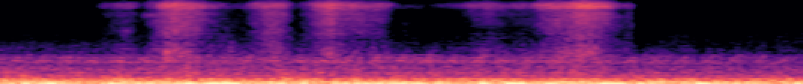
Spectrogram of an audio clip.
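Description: Freight train of covered hopper and tank cars rolling through a grade crossing: a steady deep rumble, with a few hissing swells about one to four seconds in.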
